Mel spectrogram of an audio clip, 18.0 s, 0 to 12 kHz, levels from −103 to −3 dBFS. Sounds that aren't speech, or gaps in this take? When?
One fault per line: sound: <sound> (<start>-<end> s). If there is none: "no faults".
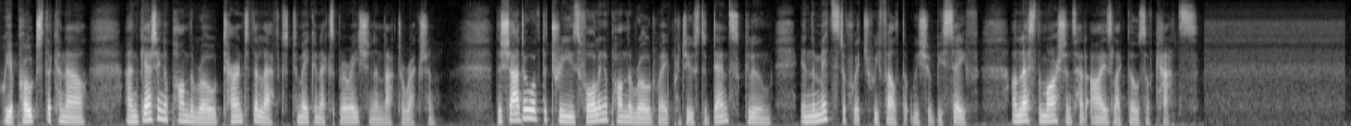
no faults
